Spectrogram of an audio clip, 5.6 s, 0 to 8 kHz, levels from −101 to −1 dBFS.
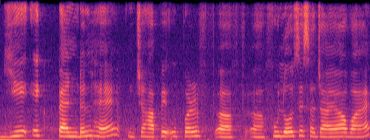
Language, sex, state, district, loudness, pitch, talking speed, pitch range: Hindi, female, Bihar, Sitamarhi, -22 LUFS, 235 Hz, 140 wpm, 220-255 Hz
